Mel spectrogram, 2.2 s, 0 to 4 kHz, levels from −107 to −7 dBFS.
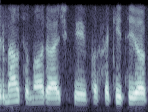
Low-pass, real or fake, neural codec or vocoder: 3.6 kHz; real; none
